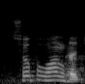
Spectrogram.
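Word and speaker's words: Sopoaga: You pronounced the name wrong, but, How do you pronounce it? – Sopoanga. – Sopoanga. – The G's are silent. Sopoanga.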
